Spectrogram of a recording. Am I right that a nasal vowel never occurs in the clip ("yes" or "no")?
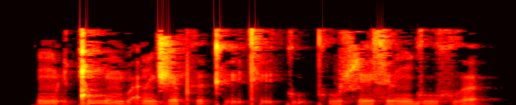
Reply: yes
